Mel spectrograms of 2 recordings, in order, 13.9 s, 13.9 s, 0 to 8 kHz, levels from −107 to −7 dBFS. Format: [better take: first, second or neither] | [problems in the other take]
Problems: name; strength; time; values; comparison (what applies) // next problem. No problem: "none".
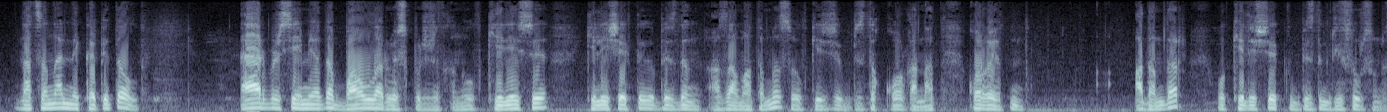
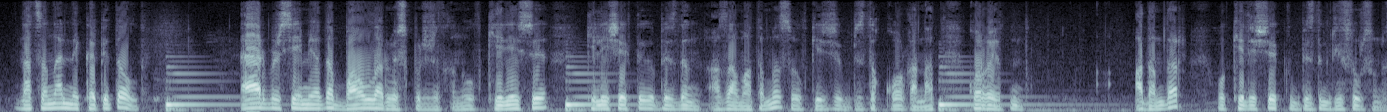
first | background sound (Bowed string instrument); 9 dB below the speech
